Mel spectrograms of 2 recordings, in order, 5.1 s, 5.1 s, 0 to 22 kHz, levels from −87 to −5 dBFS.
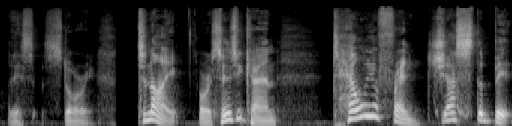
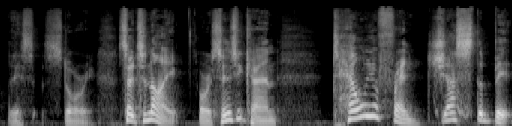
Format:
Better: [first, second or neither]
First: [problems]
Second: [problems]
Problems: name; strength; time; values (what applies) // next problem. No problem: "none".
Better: second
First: audio cutting out; at 1 s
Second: none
